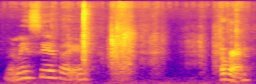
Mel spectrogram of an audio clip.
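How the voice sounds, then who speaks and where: A young girl reading a picture book aloud expressively, with halting moments and chatty asides to her viewers. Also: high-pitched, noisy background. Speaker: storybook reader.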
